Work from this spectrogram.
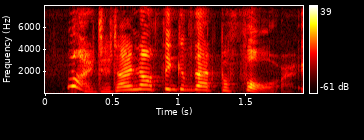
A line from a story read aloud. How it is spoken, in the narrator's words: exclaimed the king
